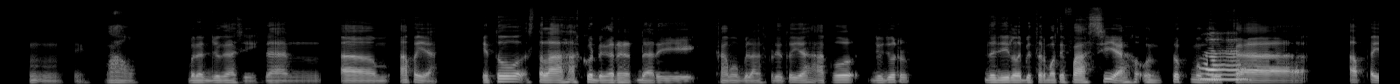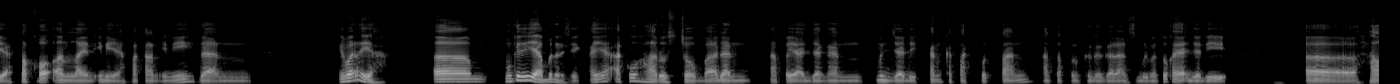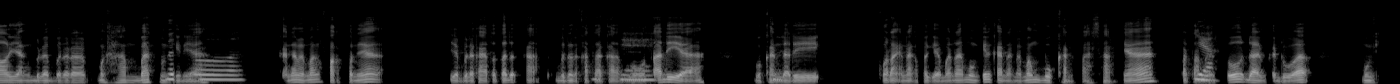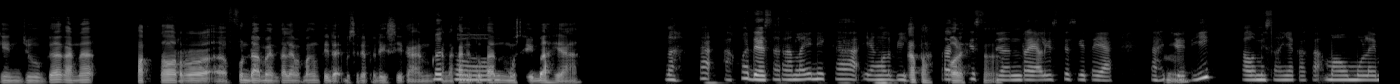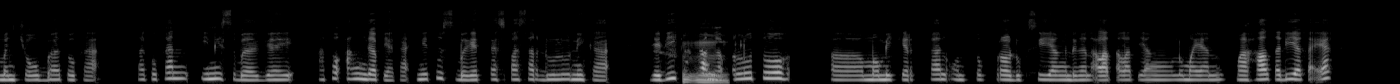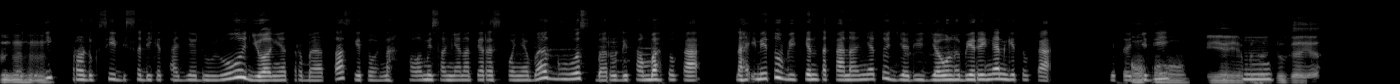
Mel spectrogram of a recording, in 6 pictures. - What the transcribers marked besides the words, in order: other background noise
- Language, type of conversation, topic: Indonesian, advice, Bagaimana cara memulai hal baru meski masih ragu dan takut gagal?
